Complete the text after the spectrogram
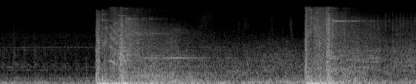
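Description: A sniper rifle fires loud, sharp shots.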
